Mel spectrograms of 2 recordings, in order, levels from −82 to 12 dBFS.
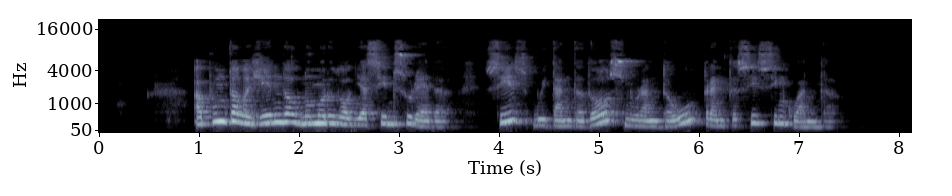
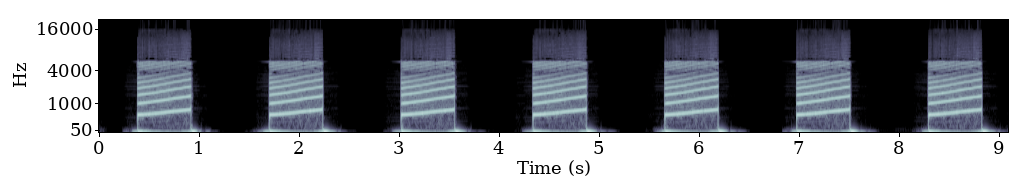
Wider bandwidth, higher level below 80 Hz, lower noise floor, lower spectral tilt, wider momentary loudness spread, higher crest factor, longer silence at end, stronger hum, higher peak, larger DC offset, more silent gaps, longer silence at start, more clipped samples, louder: second, 11.5 kHz vs 16 kHz; second, -76 dBFS vs -28 dBFS; first, under -90 dBFS vs -65 dBFS; first, -4.5 dB/octave vs -1.5 dB/octave; first, 12 LU vs 9 LU; first, 20 dB vs 12 dB; first, 0.8 s vs 0.15 s; neither; second, -6 dBFS vs 0 dBFS; neither; neither; first, 0.95 s vs 0.35 s; second, under 0.1% vs 0.5%; second, -25 LUFS vs -9 LUFS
